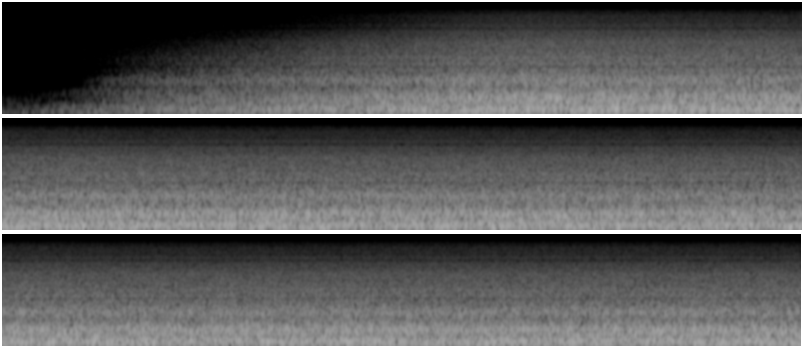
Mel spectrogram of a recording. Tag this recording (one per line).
fan
conditioning
car
air-conditioning
hum
vent
Audio
conditioner
air
ventilator
ventilation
